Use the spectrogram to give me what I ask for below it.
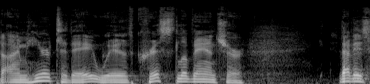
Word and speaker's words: LaVancher: aaron tornberg and i'm here today with chris levantcher that is how you pronounce it correct it is yeah you got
